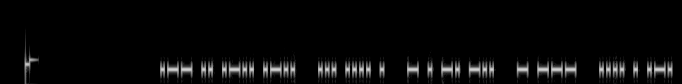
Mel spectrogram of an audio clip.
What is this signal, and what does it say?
Morse code, heard as a keyed tone, about 34 wpm, 700 Hz. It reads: WILL SHE TEND TO HER
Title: Sentences from Top 1000 Words - Review Part 5 - 35wpm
